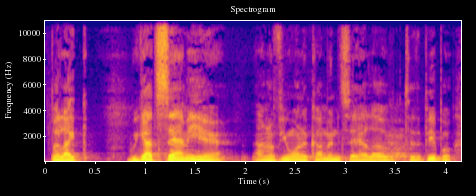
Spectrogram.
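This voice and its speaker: A man's voice: fairly high pitch, fairly even intonation, fast, a little mellow. A man hosting a podcast, chatting casually over beer and rambling with restarts. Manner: rambling, restarts sentences, enthusiastic. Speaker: podcast host. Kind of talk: casual chat. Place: indoor room, drinking beer with a guest.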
